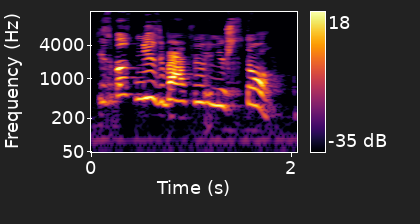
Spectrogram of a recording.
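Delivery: high, loud telling-off; indignant scolding. Acted. Scolding a horse over stall manners, loud and high. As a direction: raise pitch and volume to correct them.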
